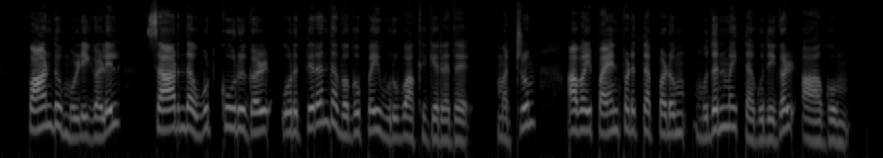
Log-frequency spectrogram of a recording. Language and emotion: Tamil, neutral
